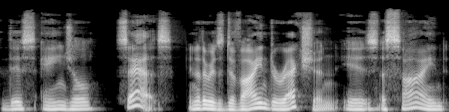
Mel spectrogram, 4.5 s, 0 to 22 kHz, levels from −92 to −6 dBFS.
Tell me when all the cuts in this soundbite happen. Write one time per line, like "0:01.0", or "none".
0:01.7
0:03.7

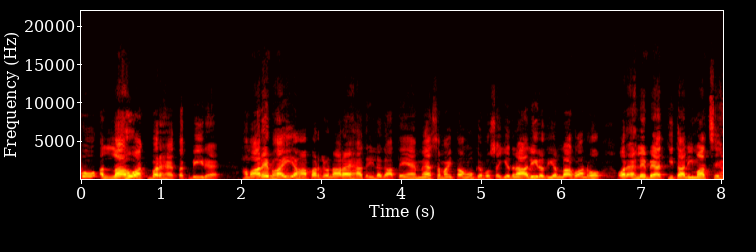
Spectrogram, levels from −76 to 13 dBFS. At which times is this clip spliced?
none

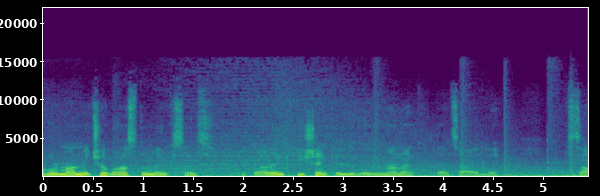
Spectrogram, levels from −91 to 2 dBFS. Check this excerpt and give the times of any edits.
none

